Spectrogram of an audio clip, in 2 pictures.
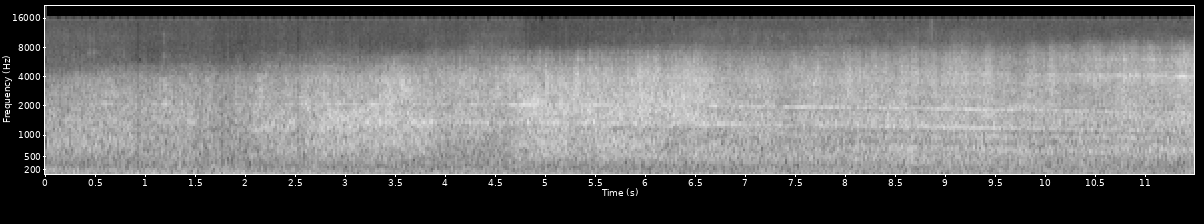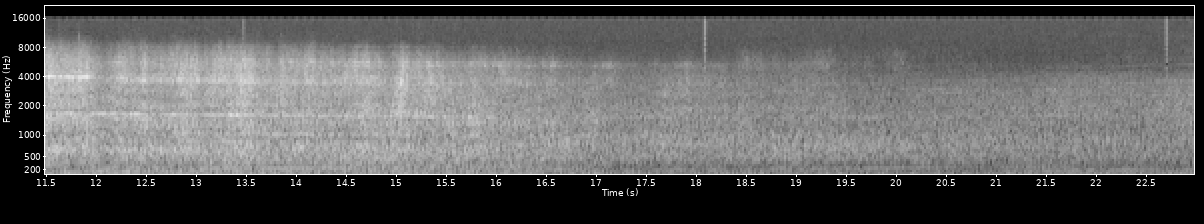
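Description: Airbus A320's IAE V2500 turbofans at approach power as the airliner passes close on final approach. A loud jet roar carries a whine that slowly drops in pitch as it goes by, then fades over the last several seconds as the aircraft moves away down the runway.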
